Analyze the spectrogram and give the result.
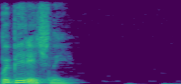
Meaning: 1. cross- 2. transverse, crosswise 3. lateral
- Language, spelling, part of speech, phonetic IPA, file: Russian, поперечный, adjective, [pəpʲɪˈrʲet͡ɕnɨj], Ru-поперечный.ogg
